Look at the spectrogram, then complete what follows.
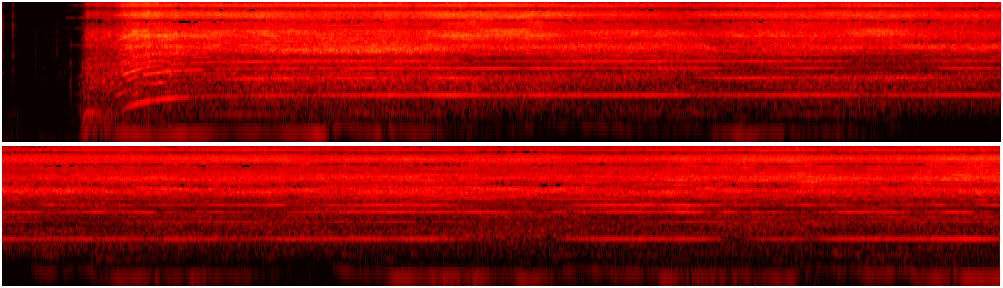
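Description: Electrolux Ergorapido cordless vacuum with its bedding nozzle switching on about a second in, its motor whining up to speed and then running steadily as it is moved over a quilt.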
